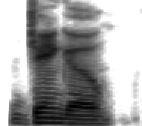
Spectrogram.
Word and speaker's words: Django: The D is silent. Payback won't be. – Django.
